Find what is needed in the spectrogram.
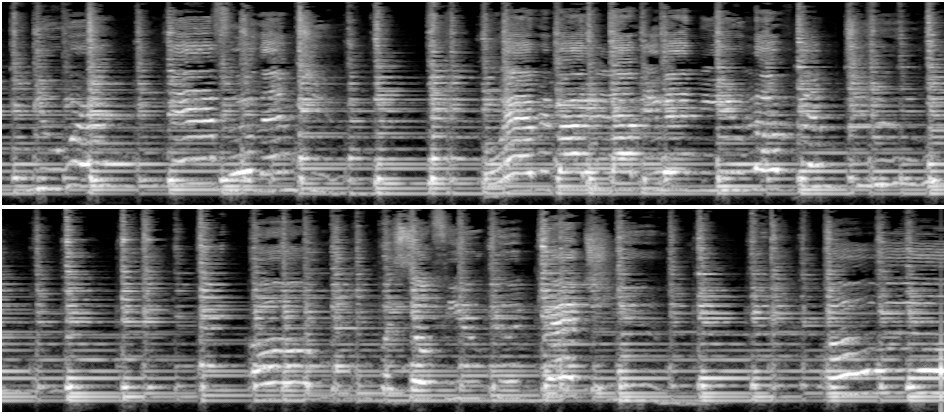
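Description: Ukulele strummed in a steady rhythm, chords ringing in a small room, with a voice singing along at times.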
